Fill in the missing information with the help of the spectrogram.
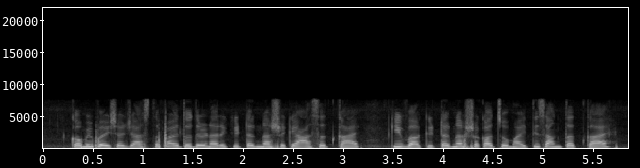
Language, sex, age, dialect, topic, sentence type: Marathi, female, 18-24, Southern Konkan, agriculture, question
